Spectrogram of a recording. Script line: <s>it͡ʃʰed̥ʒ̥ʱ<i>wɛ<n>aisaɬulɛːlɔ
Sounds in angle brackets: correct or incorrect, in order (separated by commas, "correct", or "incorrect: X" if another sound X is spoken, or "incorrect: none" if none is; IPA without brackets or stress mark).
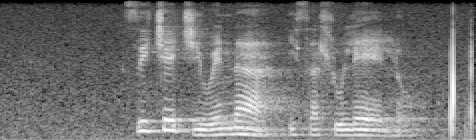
correct, correct, correct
